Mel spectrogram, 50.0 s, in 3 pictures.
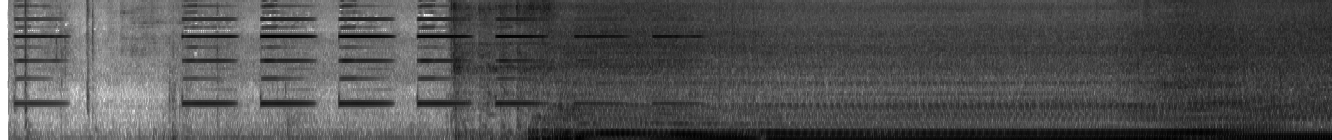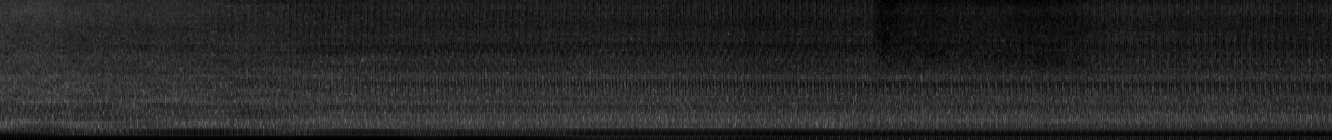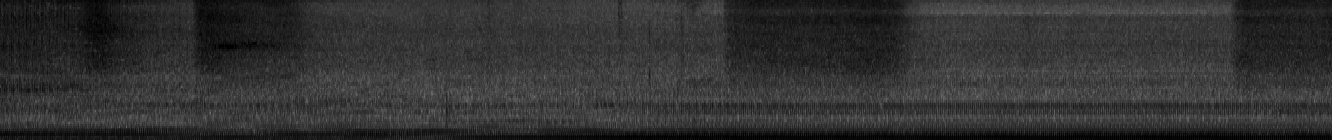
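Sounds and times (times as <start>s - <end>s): car engine idling: 5.6s - 49.9s
brief bursts of hiss: 35.7s - 37.2s.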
